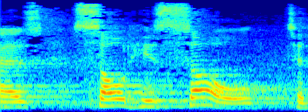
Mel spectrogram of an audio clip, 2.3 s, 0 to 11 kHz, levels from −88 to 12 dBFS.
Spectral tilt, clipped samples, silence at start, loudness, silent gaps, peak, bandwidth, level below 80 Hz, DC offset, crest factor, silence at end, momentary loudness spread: -3 dB/octave; under 0.1%; 0 s; -21 LUFS; none; -4 dBFS; 10.5 kHz; -84 dBFS; under 0.1%; 18 dB; 0 s; 12 LU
